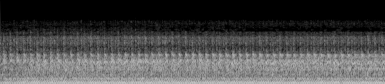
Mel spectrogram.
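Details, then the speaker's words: Oliver 77 tractor, first cold run after reassembly: a rhythmic hammering, about three or four beats a second, over the idle. The owner wonders about the hydraulic pump, but it stops when the clutch is pressed. Cause unconfirmed. "oh I hear all kinds of new noises I didn't hear before like a hammering in the"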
